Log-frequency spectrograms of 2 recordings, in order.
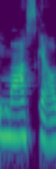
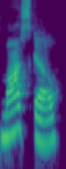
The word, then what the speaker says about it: Moscow: I keep wanting to say Moscow because it's spelled the same as Moscow, but it's Moscow, Idaho.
